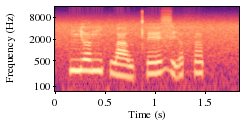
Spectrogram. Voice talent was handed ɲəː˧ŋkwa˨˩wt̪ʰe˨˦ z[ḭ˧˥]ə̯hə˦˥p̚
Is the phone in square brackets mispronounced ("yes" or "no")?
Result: no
